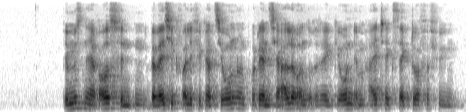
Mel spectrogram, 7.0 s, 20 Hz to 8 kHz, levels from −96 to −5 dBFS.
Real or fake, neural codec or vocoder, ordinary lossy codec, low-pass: real; none; none; none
